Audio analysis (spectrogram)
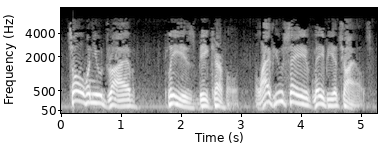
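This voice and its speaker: A male announcer reads an earnest, deliberate vintage radio message. His voice is fairly high and husky, with lively intonation. The recording is dull and old. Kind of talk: scripted 1950s public-service announcement.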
